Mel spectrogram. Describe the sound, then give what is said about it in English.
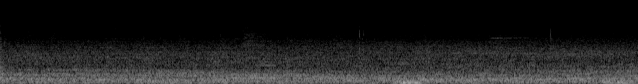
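A steady, broad low rumble fills the whole stretch, an airplane droning as it flies overhead, with a slight swell around the middle and no voices. “Now listen to this sound of the plane, airplane which is flying above me.”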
